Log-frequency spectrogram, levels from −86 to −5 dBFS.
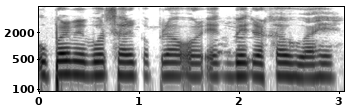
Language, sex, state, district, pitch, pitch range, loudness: Hindi, female, Arunachal Pradesh, Papum Pare, 205 Hz, 200-215 Hz, -17 LUFS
